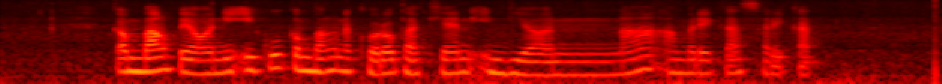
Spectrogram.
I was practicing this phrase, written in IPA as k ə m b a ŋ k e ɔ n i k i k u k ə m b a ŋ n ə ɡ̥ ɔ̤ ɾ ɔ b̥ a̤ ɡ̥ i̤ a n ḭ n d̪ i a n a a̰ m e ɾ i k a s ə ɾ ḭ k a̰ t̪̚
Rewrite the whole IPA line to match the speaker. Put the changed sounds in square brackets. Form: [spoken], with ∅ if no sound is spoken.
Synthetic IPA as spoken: k ə m b a ŋ [p] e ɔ n i [ʔ] i k u k ə m b a ŋ n ə ɡ̥ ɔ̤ ɾ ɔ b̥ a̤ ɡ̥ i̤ a n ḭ n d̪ i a n a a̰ m e ɾ i k a s ə ɾ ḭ k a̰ t̪̚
